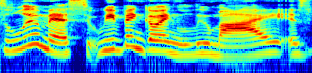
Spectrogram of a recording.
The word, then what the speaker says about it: Loomis: got the Lumes the Lumes how do I pronounce your guys' last name uh it's Lumis we've been going lumai is the plural the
